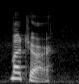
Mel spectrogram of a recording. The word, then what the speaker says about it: Magyar: First of all, that G-Y in the center is actually a letter in the Hungarian language. And it has a sound that is similar to the DG in the word edge. I like to teach the pronunciation of Magyar to people using two words we are familiar with saying in English, mud and jar.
